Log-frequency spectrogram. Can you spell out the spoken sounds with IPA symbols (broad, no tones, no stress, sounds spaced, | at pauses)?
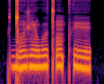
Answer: ɡ͡ǀ õ ʒ ẽ w ʊ tʼ õ pʰ ɪ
